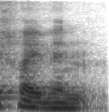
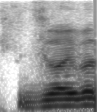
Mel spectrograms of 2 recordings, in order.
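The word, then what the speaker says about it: Zwiebeln: লাল পেঁয়াজকে বলে রোটে সয়বেন। তো সয়বেন যেটা আছে, আমি রুট। তো জেড, জেড ছিল তো আমি বলতাম রোটে জইবেন। জৈবেন হ্যাঁ হ্যাঁ।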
